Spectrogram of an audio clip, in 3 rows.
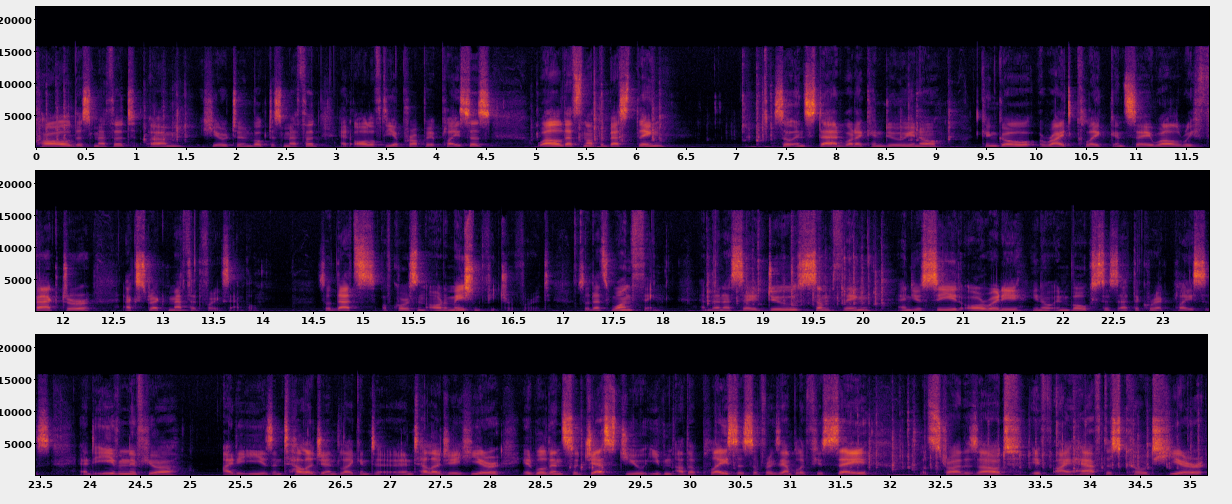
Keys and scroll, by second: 0.0-1.7 typing, 0.8 Escape, 5.4 ctrl+alt+n, 6.0 Return, 6.7-7.6 typing, 8.5 Menu, 18.0-20.3 typing, 28.6 Escape, 30.0 k, 30.2 k, 31.4 w, 31.6 w, 31.9 ctrl+alt+n, 32.2 Return, 32.7-35.1 typing, 34.3 Return.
